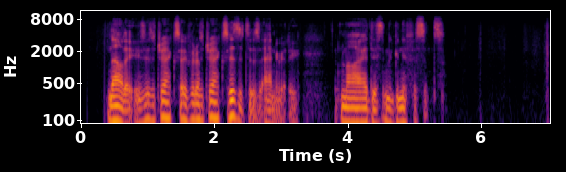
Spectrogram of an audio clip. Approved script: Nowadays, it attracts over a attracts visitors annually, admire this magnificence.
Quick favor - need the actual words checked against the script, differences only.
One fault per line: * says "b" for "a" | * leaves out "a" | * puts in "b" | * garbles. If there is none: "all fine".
all fine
